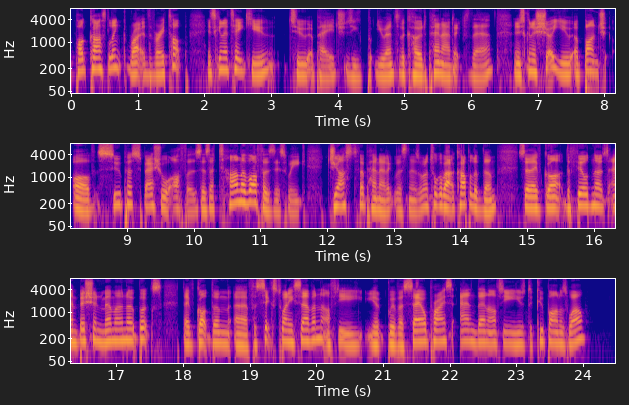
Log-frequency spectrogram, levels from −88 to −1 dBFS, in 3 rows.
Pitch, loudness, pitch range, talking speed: 150 Hz, -27 LUFS, 135-170 Hz, 210 wpm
